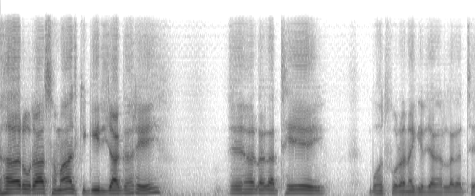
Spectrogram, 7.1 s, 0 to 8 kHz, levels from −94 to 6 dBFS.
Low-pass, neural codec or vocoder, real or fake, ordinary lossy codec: 7.2 kHz; codec, 16 kHz, about 1 kbps, DyCAST, with the encoder's durations; fake; none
